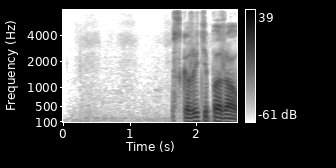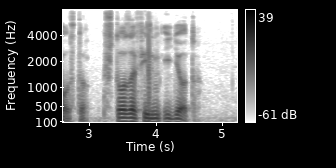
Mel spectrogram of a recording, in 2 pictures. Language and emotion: Russian, neutral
